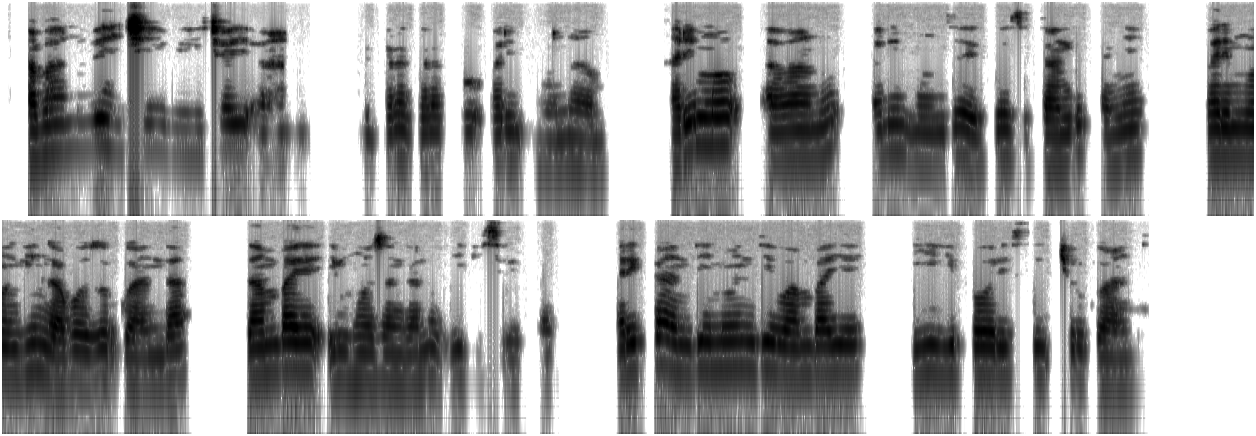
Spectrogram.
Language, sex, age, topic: Kinyarwanda, male, 25-35, government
